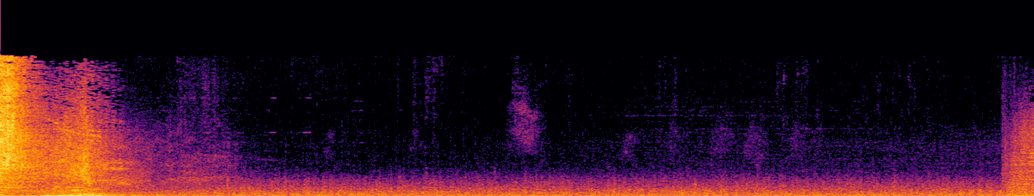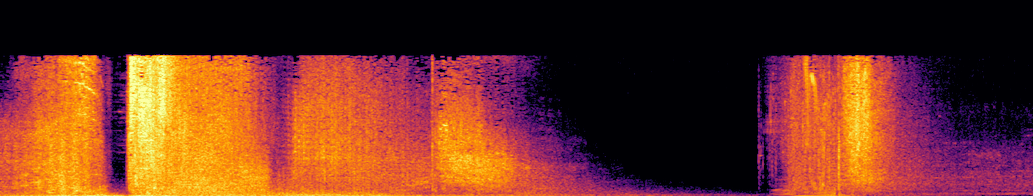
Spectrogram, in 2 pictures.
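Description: Loud whooshing blasts swell and fade as a spacecraft jumps.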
